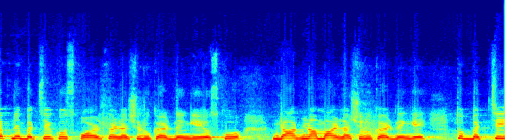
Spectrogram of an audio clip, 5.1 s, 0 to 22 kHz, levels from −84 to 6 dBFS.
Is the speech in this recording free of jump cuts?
yes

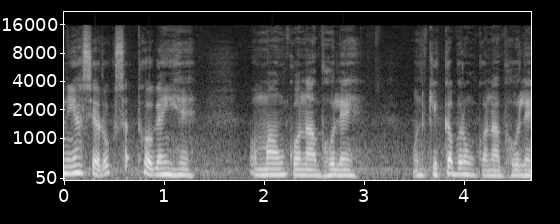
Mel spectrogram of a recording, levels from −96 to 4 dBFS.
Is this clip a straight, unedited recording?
yes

